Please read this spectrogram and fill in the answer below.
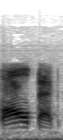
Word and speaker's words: Baalbek: Same thing with Baalbek, B-A-A-L-B-E-K.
